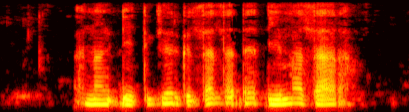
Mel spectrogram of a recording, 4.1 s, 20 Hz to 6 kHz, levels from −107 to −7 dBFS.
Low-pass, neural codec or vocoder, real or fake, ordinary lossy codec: 5.4 kHz; none; real; AAC, 32 kbps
